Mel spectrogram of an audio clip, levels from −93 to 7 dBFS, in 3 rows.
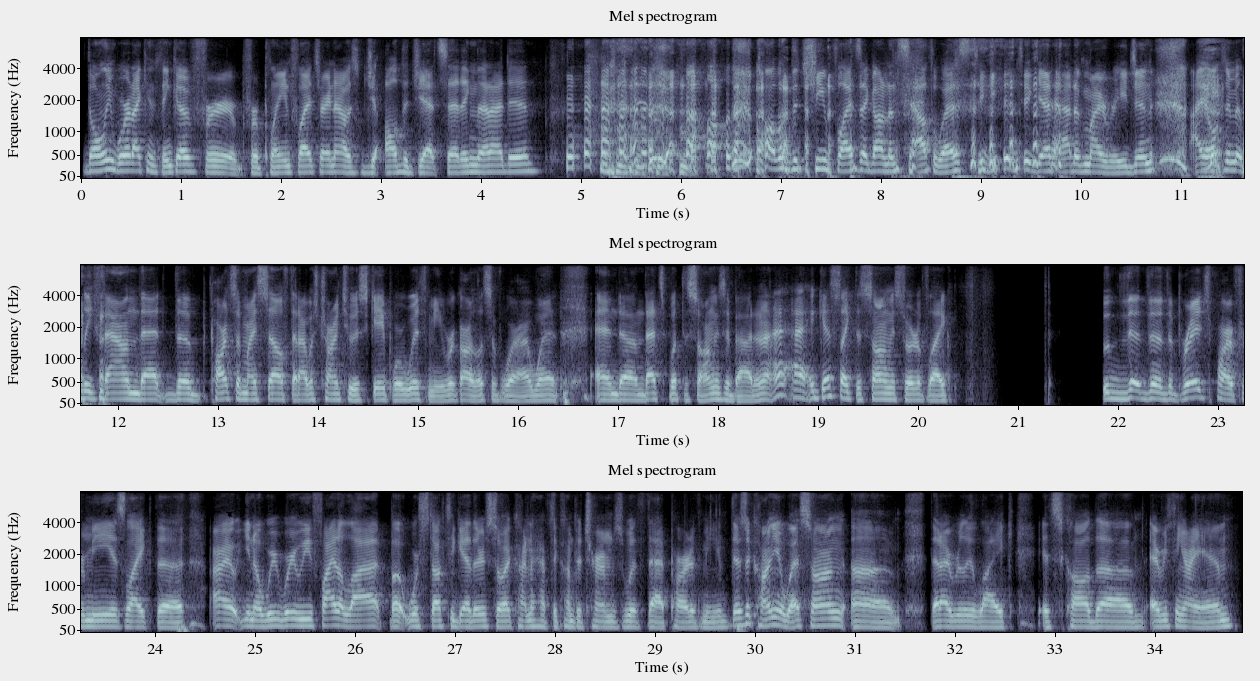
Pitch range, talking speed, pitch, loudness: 120-145 Hz, 230 wpm, 130 Hz, -21 LUFS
